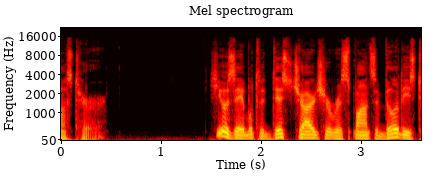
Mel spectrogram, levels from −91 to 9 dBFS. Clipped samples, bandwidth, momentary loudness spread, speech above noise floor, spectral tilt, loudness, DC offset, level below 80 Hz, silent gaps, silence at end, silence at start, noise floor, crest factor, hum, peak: under 0.1%; 15.5 kHz; 10 LU; 39 dB; -5 dB/octave; -24 LUFS; under 0.1%; -46 dBFS; none; 0 s; 0 s; -63 dBFS; 16 dB; none; -10 dBFS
